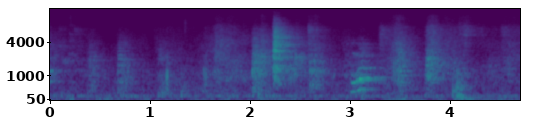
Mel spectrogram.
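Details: Labrador Retriever puppies only days old, seven in the litter, with mother Belle in a small indoor room: short squeaky whimpers and one thin rising whine, repeated in quick uneven bursts over a faint background hum.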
